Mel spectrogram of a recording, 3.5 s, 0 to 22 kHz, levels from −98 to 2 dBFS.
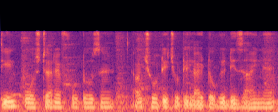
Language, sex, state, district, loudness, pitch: Hindi, male, Uttar Pradesh, Lucknow, -15 LUFS, 120 Hz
